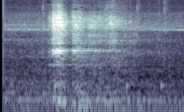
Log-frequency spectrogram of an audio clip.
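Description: A low, steady vehicle rumble like street traffic, with a brief brighter swell just under a second in.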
